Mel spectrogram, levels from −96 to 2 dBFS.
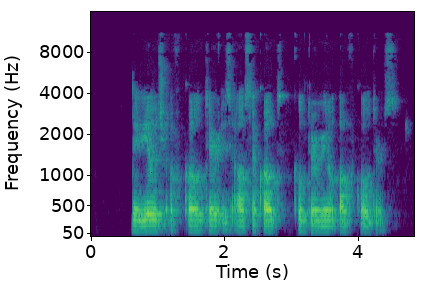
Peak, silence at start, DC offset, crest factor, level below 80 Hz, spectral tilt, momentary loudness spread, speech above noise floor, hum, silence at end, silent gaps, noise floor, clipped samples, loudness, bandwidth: -8 dBFS; 0.6 s; under 0.1%; 18 dB; -56 dBFS; -6 dB/octave; 8 LU; 64 dB; none; 0.3 s; none; -89 dBFS; under 0.1%; -25 LUFS; 11.5 kHz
